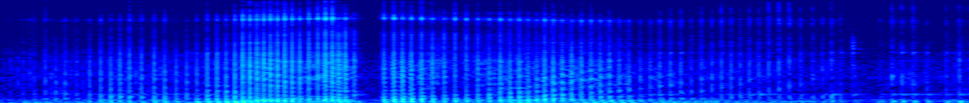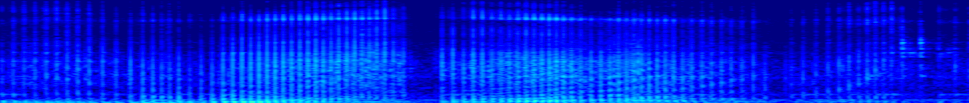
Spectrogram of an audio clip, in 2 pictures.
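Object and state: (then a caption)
Plastic corrugated pop tube being scraped. Long nails run and scratch along the ridges of an extended pink, ribbed, hollow plastic pop tube, producing a rapid, dense ratcheting rasp with a low buzzing hum. The strokes sweep back and forth in several continuous passes, separated by brief pauses.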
